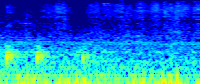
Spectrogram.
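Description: Marker pen writing on a whiteboard, a few faint short strokes.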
